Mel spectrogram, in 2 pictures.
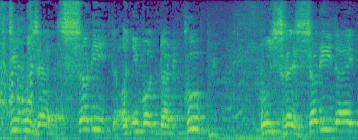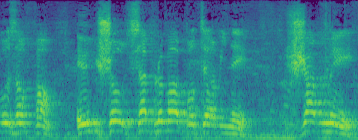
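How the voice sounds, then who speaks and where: Noticeable background noise sits under a man speaking at a very slow pace. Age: 70s. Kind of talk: open-air sermon to a crowd. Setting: outdoors, PA system. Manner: blunt, street-slang, humorous.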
